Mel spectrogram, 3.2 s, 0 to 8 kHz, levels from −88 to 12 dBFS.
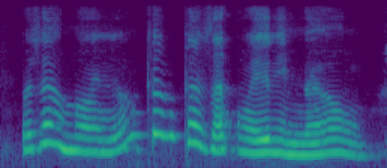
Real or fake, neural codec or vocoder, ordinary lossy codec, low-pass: fake; codec, 24 kHz, 0.9 kbps, WavTokenizer, medium music audio release; AAC, 48 kbps; 7.2 kHz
